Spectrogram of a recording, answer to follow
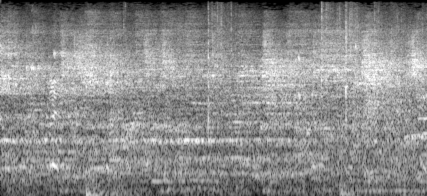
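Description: Badminton being played in a large hall with a wooden court floor: a few low thuds of players' feet on the floor and sharp racket hits on the shuttlecock, about a second apart, over a steady echoing chatter of many voices.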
